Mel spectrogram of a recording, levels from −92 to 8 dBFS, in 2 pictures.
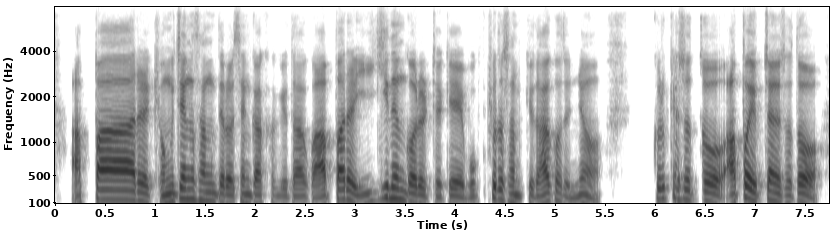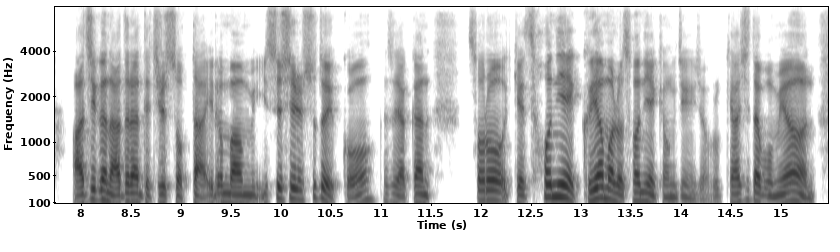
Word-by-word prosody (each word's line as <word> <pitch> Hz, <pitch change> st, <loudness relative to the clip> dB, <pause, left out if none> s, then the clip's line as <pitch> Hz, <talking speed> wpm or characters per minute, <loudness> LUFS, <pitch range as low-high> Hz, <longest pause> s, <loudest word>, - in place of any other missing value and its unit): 아빠를 140 Hz, +2 st, +5 dB
경쟁 120 Hz, +9 st, 0 dB
상대로 125 Hz, -5 st, -1 dB
생각하기도 105 Hz, -3 st, -5 dB
하고 100 Hz, -2 st, -1 dB
아빠를 150 Hz, -7 st, +2 dB
이기는 145 Hz, +7 st, -2 dB
거를 115 Hz, -5 st, +1 dB
되게 100 Hz, +1 st, -2 dB
목표로 145 Hz, -, -4 dB
삼기도 115 Hz, -4 st, -6 dB
하거든요. -, -, -3 dB, 0.5 s
그렇게 160 Hz, +1 st, -6 dB
해서 150 Hz, -1 st, -3 dB
또 130 Hz, -3 st, +1 dB
아빠 115 Hz, -, +4 dB
입장에서도 120 Hz, -5 st, +1 dB, 0.2 s
'아직은 145 Hz, +7 st, +2 dB
아들한테 120 Hz, +3 st, +2 dB
질 115 Hz, 0 st, -2 dB
수 -, -, -8 dB
없다.' -, -, -1 dB
이런 120 Hz, +1 st, -3 dB
마음이 110 Hz, -1 st, +2 dB
있으실 150 Hz, +5 st, -1 dB
수도 175 Hz, +4 st, -1 dB
있고 140 Hz, +1 st, -4 dB
그래서 120 Hz, -2 st, -10 dB
약간 110 Hz, +3 st, -1 dB, 0.4 s
서로 145 Hz, -1 st, +2 dB
이렇게 110 Hz, -, -3 dB
선의의 185 Hz, -, +3 dB
그야말로 145 Hz, -4 st, +4 dB
선의의 130 Hz, -1 st, -1 dB
경쟁이죠. 85 Hz, -4 st, -9 dB
그렇게 100 Hz, +3 st, -9 dB
하시다 120 Hz, +4 st, 0 dB
보면 105 Hz, -2 st, 0 dB
120 Hz, 400 characters per minute, -22 LUFS, 110-145 Hz, 0.5 s, 아빠를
